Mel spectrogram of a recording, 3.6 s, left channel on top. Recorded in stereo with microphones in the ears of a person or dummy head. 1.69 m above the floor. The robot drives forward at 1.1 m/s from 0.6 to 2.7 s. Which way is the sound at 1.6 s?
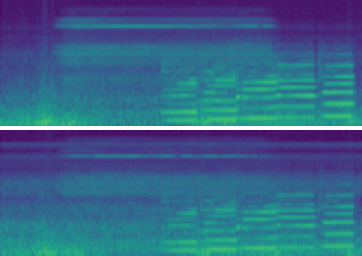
10° left (ahead or behind).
